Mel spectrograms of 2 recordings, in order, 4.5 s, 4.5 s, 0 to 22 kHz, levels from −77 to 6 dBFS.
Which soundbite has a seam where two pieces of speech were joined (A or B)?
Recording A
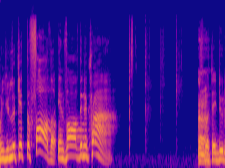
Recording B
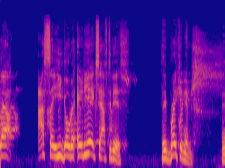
A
